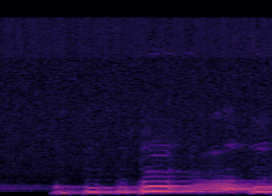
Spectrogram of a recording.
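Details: Olive baboons (Papio anubis) watching from acacia trees on the Serengeti plains give harsh, arching barks in quick succession. It is an alarm call spreading through the troop on detecting lions nearby.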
